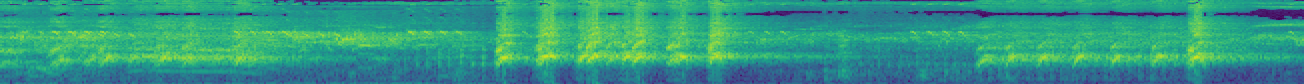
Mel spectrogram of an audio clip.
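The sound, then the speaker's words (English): Dawn birdsong at sunrise in Sonoma Valley, California: many overlapping chirps and songs throughout, with a short run of sharp taps in the middle and a few louder calls near the end. “This is what sunrise in Sonoma Valley, California sounds like.”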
